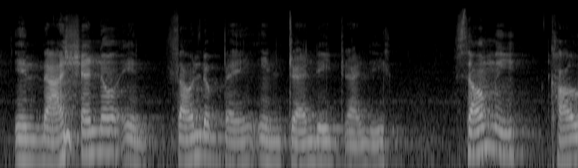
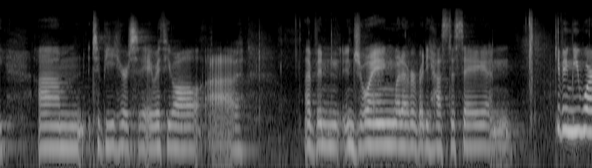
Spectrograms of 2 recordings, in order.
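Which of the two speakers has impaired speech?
The first: cerebral palsy.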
